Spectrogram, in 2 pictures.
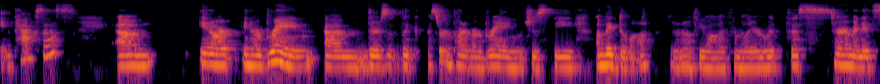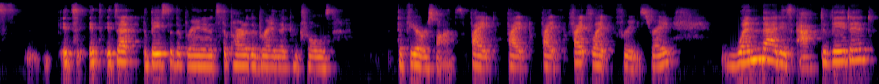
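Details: Woman, a psychologist, who identifies herself as a person who stutters, speaking spontaneously in English on a live panel. Stuttering.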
